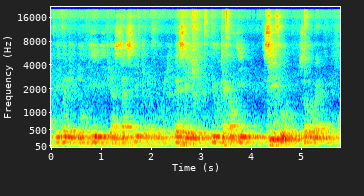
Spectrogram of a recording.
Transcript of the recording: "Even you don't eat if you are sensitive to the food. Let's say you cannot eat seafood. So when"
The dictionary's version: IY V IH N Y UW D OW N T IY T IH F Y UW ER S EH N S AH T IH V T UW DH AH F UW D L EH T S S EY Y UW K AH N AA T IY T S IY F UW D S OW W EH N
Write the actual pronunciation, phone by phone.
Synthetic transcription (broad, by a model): IY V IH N Y UW D OW N T IY T IH F Y UW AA S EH S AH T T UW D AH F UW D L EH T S S EY Y UW K AH N AA T IY T S IY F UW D S OW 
